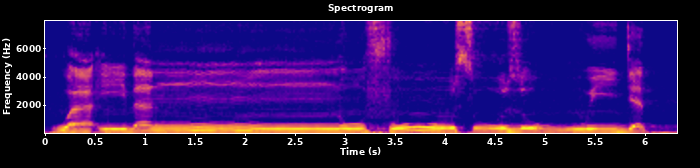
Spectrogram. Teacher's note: Nah, sekali lagi perhatikan huruf fa-nya di sini ya. Huruf fa-nya harus benar-benar jangan sampai seperti pa, tapi fa ya, anginnya keluar.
